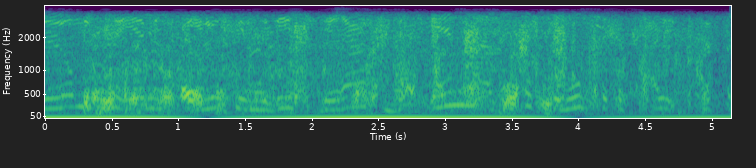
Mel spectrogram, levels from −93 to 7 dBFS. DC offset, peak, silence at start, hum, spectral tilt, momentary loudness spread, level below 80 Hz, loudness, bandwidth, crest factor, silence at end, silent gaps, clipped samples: under 0.1%; -2 dBFS; 0 s; none; -8 dB/octave; 6 LU; -50 dBFS; -18 LUFS; 3.8 kHz; 14 dB; 0 s; none; under 0.1%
